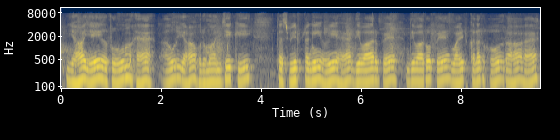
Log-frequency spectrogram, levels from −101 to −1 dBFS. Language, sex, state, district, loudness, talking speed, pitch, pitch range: Hindi, male, Uttar Pradesh, Saharanpur, -17 LUFS, 135 wpm, 140 Hz, 130-150 Hz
